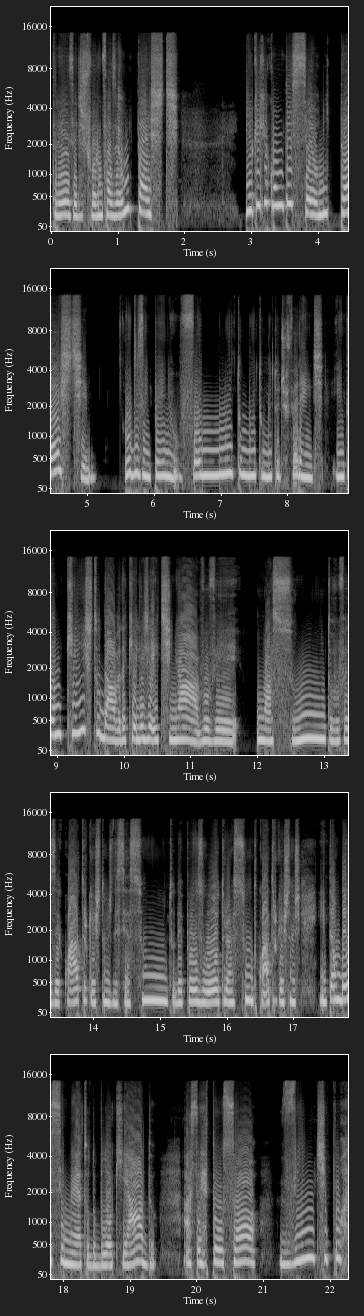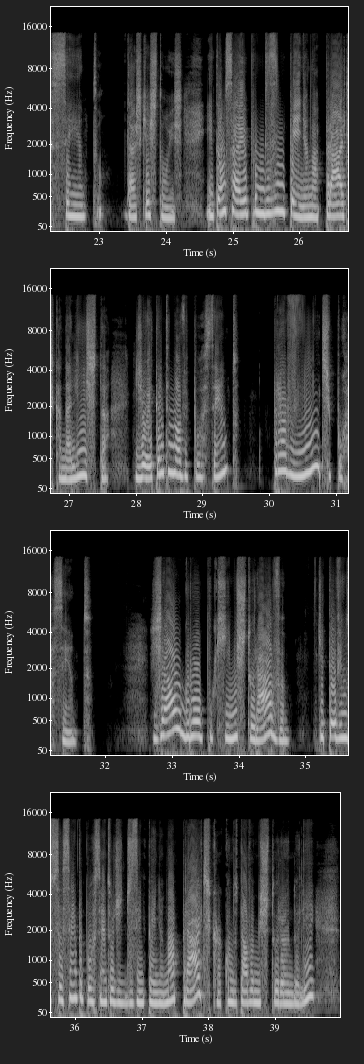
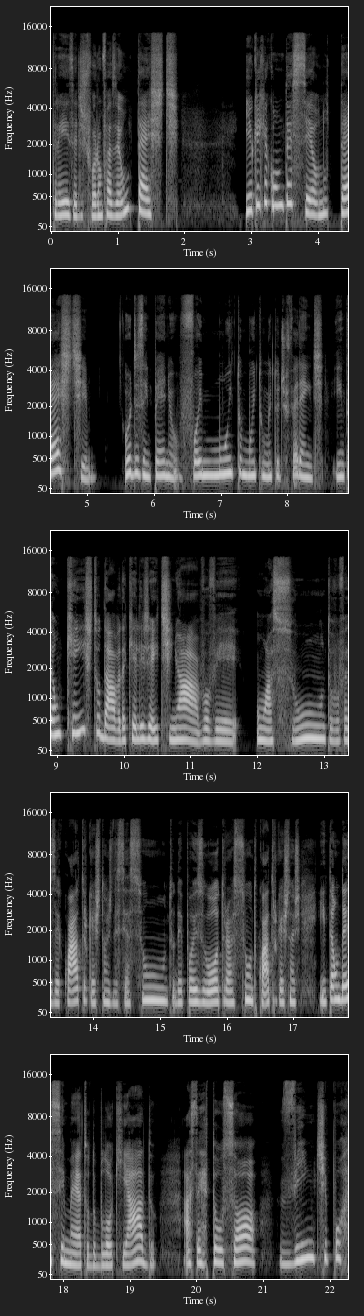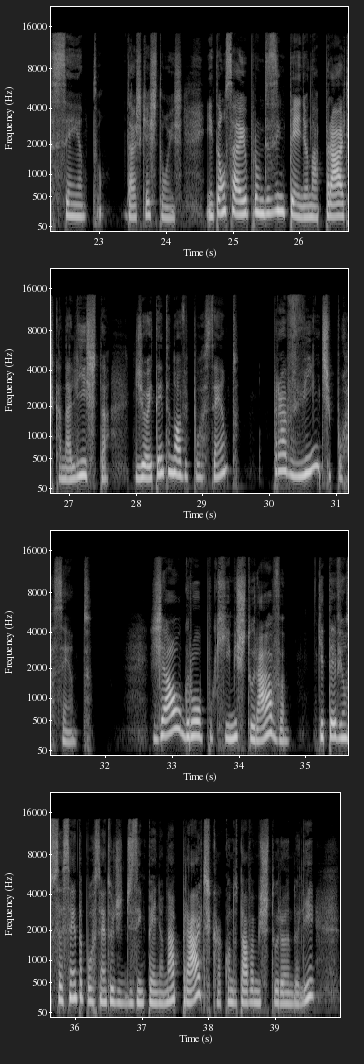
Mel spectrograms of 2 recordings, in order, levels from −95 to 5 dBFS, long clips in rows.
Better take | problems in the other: second | distortion; heavy; 6 dB below the speech

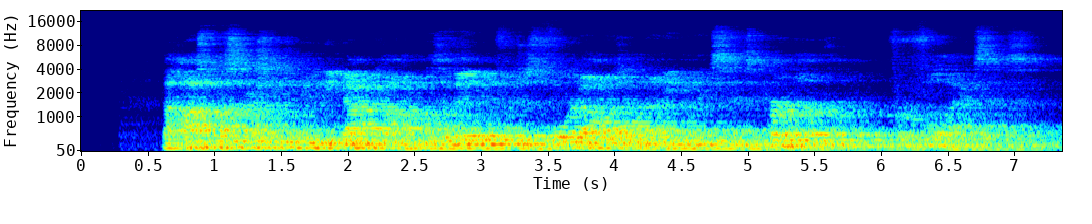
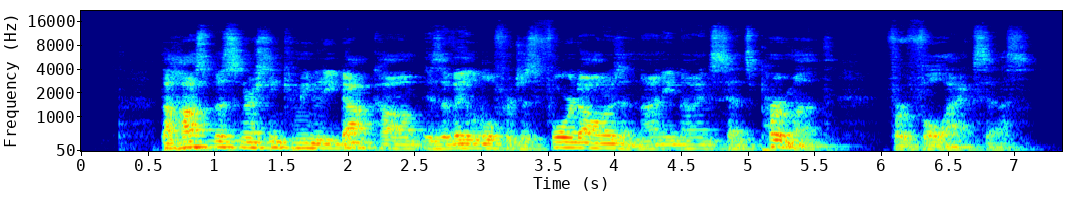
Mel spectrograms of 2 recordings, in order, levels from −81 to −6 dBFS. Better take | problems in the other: second | room echo; strong; dies away in 2.9 s; slight in the second // off-mic speech; far; far in the second

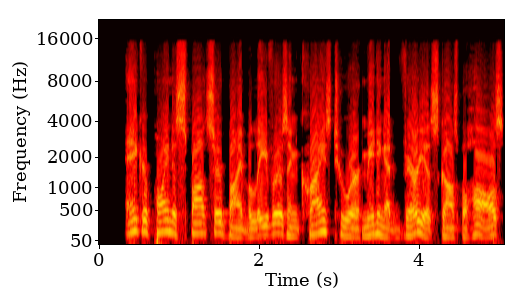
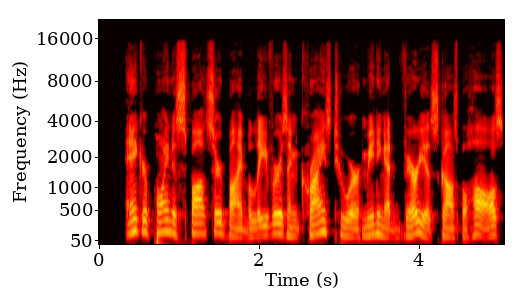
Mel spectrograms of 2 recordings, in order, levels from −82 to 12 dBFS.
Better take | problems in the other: second | distortion; heavy; 14% of the sound clipped

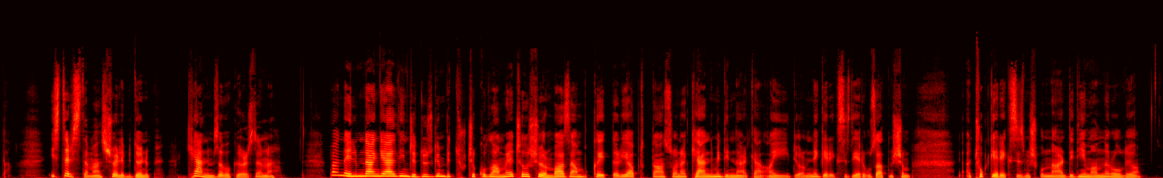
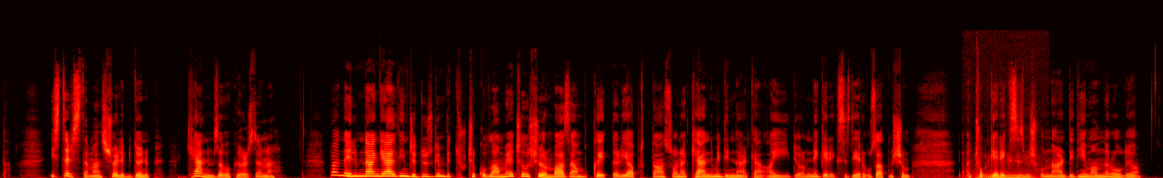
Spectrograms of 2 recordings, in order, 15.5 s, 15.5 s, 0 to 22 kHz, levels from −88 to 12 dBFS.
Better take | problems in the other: first | dog barking; noticeable; at 13 s; peak 5 dB below the speech

